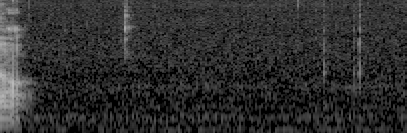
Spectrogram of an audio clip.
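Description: A woman's voice trails off at the very start, then quiet room tone with a few faint, short clicks: one about half a second in and a quick few near the end.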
